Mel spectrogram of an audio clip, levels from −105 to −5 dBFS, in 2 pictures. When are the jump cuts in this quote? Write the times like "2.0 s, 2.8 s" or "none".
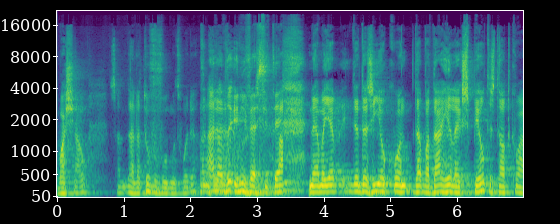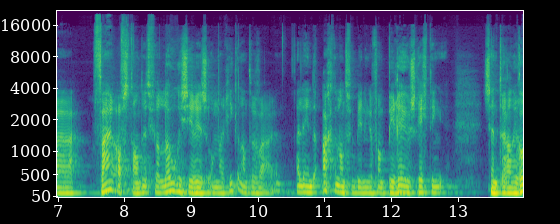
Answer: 2.1 s, 3.4 s, 5.3 s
